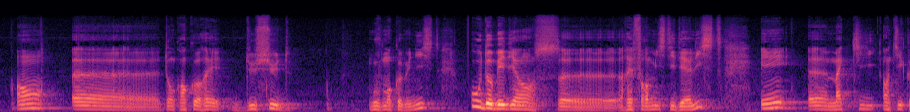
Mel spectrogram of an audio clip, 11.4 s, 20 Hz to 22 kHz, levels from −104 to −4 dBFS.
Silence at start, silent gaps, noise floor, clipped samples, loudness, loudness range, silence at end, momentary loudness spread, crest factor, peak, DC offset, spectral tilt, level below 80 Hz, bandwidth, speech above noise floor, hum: 0.15 s; none; -64 dBFS; under 0.1%; -32 LUFS; 9 LU; 0 s; 14 LU; 24 dB; -10 dBFS; under 0.1%; -6 dB/octave; -72 dBFS; 12 kHz; 32 dB; none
